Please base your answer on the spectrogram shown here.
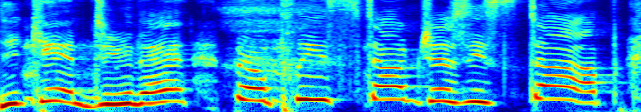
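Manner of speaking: high, pleading crying out. Retelling an episode, imitating Bobby crying out to stop. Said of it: "Bobby cries out".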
